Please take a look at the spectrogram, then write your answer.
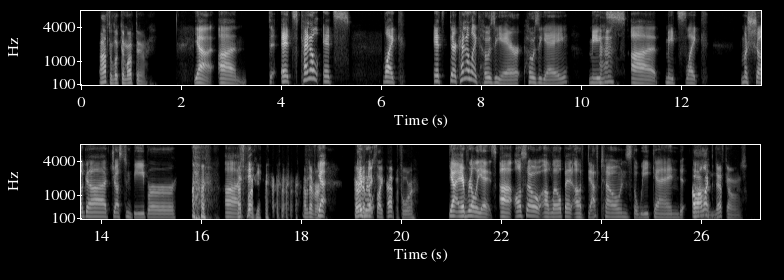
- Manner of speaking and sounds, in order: chuckle; laughing while speaking: "funny"; chuckle
- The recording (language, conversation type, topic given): English, unstructured, What helps you recharge when life gets overwhelming?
